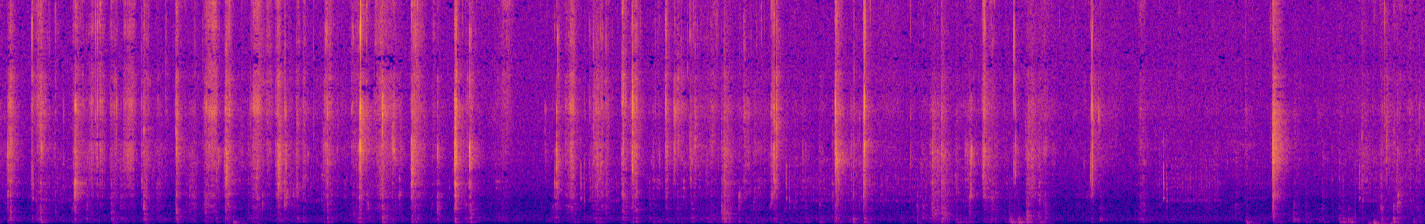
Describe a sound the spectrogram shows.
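Sneakers squelch and slosh in liquid, heard muffled and close.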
